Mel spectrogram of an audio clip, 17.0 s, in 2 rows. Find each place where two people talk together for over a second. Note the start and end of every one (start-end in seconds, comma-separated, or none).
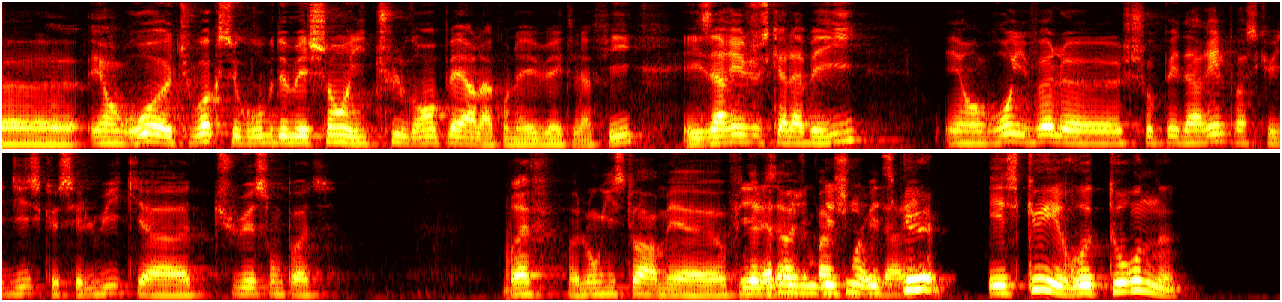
13.4-14.7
